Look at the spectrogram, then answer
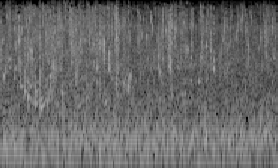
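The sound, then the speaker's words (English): Continuous splashing and churning water, dense and fairly loud throughout, like water being poured or sloshed vigorously, with no voices. “Let's have a little splash party for Pythagoras real quick.”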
